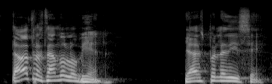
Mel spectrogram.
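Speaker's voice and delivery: ordinary delivery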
